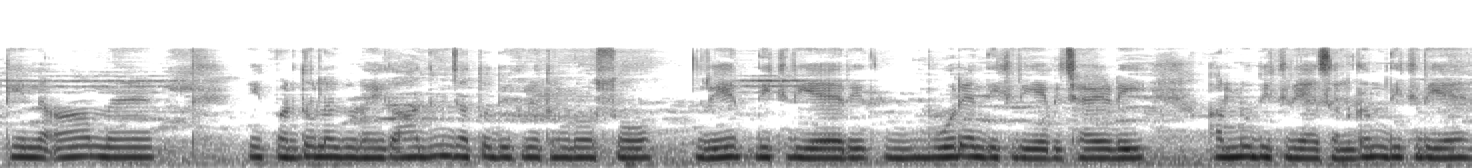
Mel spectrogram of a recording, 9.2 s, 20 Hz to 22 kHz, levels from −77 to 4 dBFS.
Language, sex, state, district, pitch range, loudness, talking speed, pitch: Marwari, female, Rajasthan, Nagaur, 190-205 Hz, -14 LUFS, 195 wpm, 200 Hz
